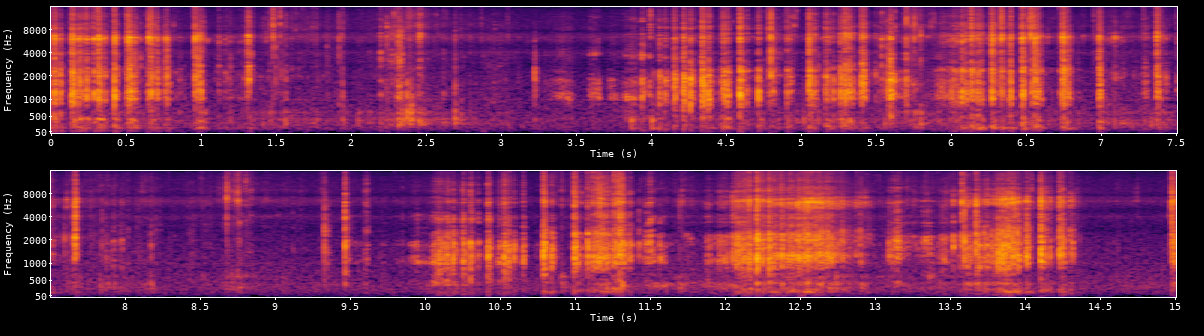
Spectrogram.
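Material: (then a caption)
Soap. A solid bar of brown laundry soap held in the hand has thin flakes shaved from its face with a utility knife blade. The result is a dense run of crisp, bright scraping and crackling strokes, coming in bursts with short quiet gaps between them.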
